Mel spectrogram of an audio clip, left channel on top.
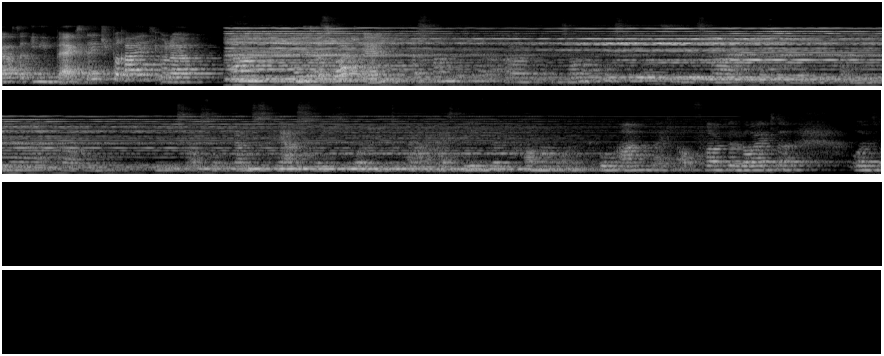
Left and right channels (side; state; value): right; silent; 59 dB below the other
